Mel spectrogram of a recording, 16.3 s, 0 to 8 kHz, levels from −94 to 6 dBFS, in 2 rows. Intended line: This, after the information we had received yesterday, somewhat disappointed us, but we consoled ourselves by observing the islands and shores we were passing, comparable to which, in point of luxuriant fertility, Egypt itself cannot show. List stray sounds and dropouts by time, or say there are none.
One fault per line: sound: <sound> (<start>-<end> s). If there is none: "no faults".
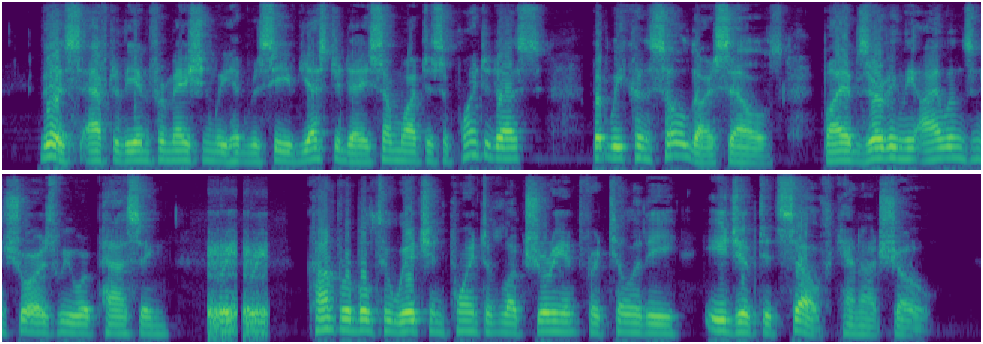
sound: laugh (9.9-10.4 s)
